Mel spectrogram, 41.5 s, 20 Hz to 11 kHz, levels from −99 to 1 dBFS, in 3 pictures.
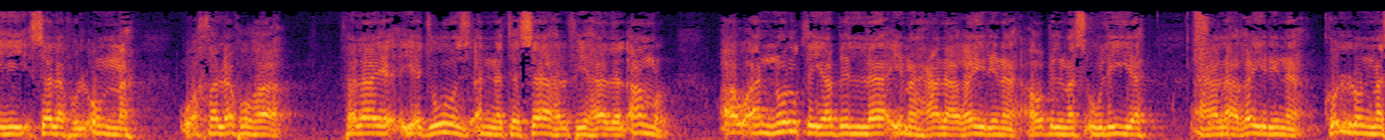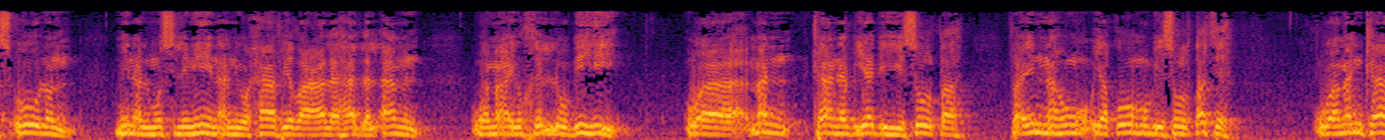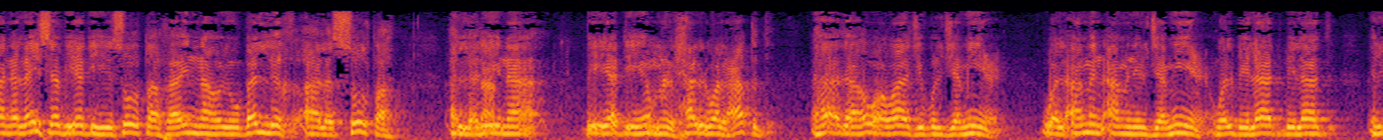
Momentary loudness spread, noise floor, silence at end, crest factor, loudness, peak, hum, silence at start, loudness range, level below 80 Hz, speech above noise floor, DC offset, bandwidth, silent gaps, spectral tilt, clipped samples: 7 LU; -43 dBFS; 0 s; 12 dB; -14 LUFS; -2 dBFS; none; 0 s; 2 LU; -40 dBFS; 29 dB; under 0.1%; 8.8 kHz; none; -7 dB/octave; under 0.1%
